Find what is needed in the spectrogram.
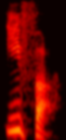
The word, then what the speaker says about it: Aoife: Aoif. Hello once again from Edmonton. It's always so enjoyable listening to you. Oh, there we go. It's pronounced Aoife. Pronounced Colleen. Aoife, Colleen. Both Irish names meaning beautiful daughter.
